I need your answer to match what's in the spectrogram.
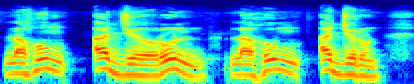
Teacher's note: میم ساکن کے بعد با اور میم کے علاوہ دوسرا حرف ہے، جو کہ قاعدہ ہم پڑھے ہیں کہ با اور میم کے علاوہ اگر دوسرا کوئی بھی حرف آئے گا تو اظہار شفوی ہوگا، اور میم ساکن کی آواز کو ظاہر کر کے بلا گنہ کے جلد پڑھیں گے، تو یہاں پر میم ساکن کی آواز کو ظاہر کر کے پڑھ دیں گے، گنہ وغیرہ نہیں کرنا، یعنی آواز کو روکنا نہیں ہے بلکہ صاف طور پر میم ساکن کے جو میم کا جو مخرج ہے وہ مخرج کے ساتھ ادا کر کے ڈائریکٹ بول دینا ہے۔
